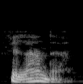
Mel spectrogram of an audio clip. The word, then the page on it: philander: British English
